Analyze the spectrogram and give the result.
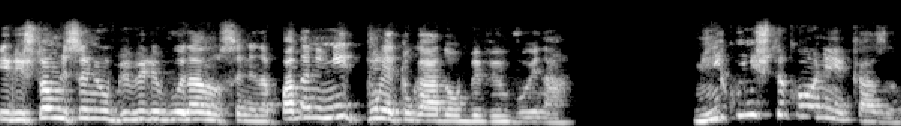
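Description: At a very fast pace, a man speaks at a high pitch with very wide pitch swings against a quiet background. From Bulgaria. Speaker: political commentator. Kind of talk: political commentary. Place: home room. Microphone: webcam.

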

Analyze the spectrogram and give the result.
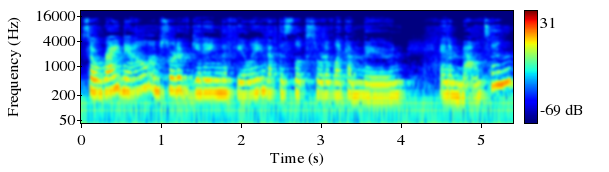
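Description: A woman with a fairly high pitch speaks at a moderate pace. Her tone is dark and mellow, and somewhat breathy. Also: ordinary pitch variation. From Kentucky. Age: 20s. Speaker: art tutorial presenter, college student; art teacher guest. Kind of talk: tutorial. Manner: casual. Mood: relaxed, friendly. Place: home room. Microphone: phone near.

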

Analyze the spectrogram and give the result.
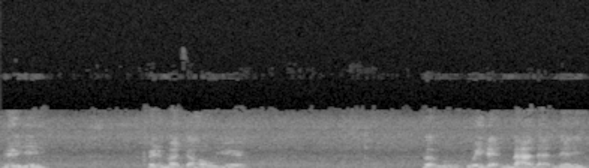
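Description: A man's fairly high voice in an Appalachian accent, at a moderate pace with long, frequent pauses and ordinary pitch variation, amid audible room echo. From eastern Kentucky, Letcher County. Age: 80s+. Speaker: retiree recalling rural childhood. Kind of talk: casual chat.

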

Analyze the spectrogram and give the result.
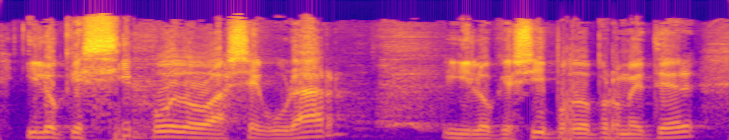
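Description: Against a quiet background, a man speaks at a medium pitch. His pace is moderate and his pitch variation ordinary. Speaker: journalist, appointed festival proclaimer. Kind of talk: press conference speech. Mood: warm, humble, enthusiastic. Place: meeting room. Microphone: podium.

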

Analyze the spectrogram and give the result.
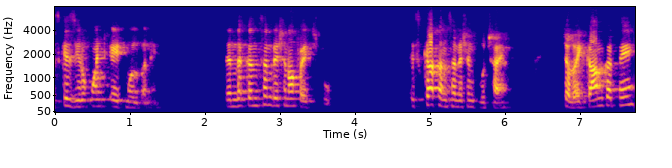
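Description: Long, frequent pauses break up a man's speech at a fairly slow pace. His pitch is high and his intonation lively. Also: quiet background. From India. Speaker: chemistry teacher. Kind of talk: online class lecture. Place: classroom.

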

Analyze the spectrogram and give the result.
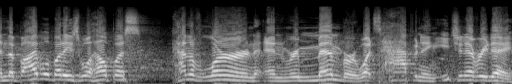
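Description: The voice is raised and projected. Its pace is moderate. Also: man. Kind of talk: instructions to children's audience. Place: stage.

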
